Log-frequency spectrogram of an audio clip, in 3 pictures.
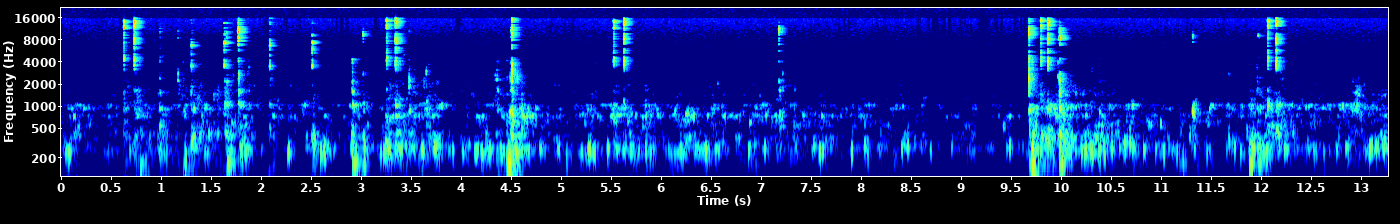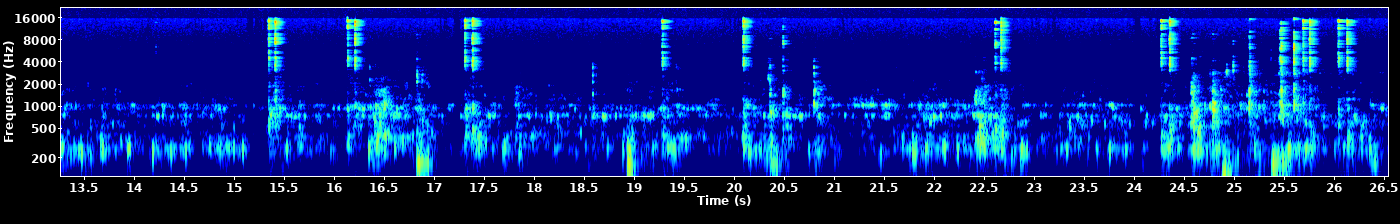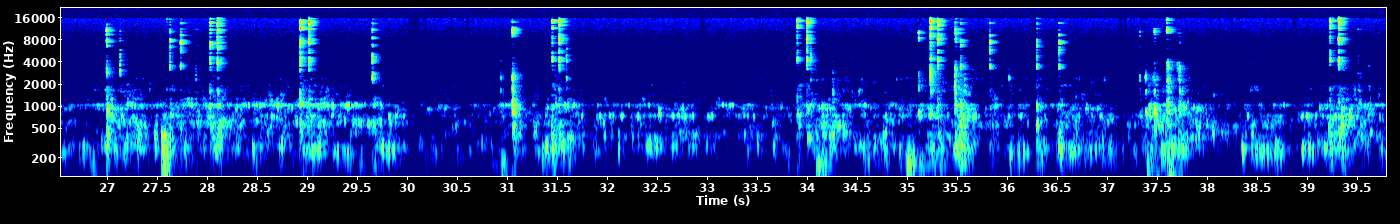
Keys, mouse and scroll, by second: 1.3-1.8 shift+middle drag, 1.8 scroll up 1, 2.1 middle click, 2.9 2, 3.2 click, 4.3 g, 6.0-6.5 scroll up 1, 6.5-8.2 scroll down 1, 9.8 shift+click, 11.2 f, 12.0 click, 15.3-16.8 drag, 16.8 1, 17.3 click, 19.3-22.4 shift+drag, 24.3-25.7 drag, 26.0-27.6 drag, 27.6-28.0 middle drag, 28.0-28.9 right drag, 28.9 drag, 30.9 k, 35.2 click, 35.5-36.7 middle drag, 36.7-37.3 scroll down 1, 37.3 g, 39.5-39.7 scroll down 1.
